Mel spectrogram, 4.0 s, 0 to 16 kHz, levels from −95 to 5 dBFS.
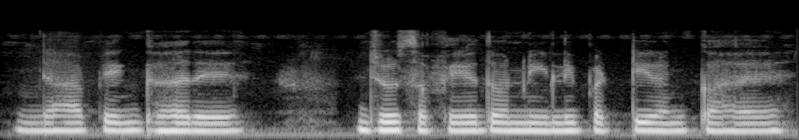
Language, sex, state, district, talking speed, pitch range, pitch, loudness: Hindi, female, Uttar Pradesh, Lalitpur, 195 wpm, 165-170 Hz, 170 Hz, -14 LUFS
